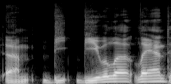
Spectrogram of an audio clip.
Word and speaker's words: Beulah Land: Is it Beulah Land? Is that the right pronunciation? Okay, cool.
